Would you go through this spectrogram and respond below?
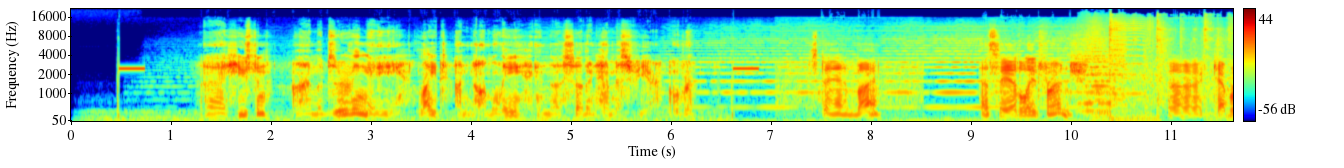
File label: Radio Commercial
